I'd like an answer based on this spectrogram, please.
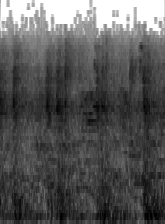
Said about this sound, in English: You can stomp your feet, you know. Once you get around, we want to see you do it.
